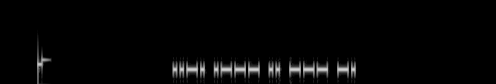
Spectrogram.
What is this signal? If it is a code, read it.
Morse code, heard as a keyed tone, about 36 wpm, 690 Hz. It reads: FJION
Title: Code Groups - 5 Letters - 35wpm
